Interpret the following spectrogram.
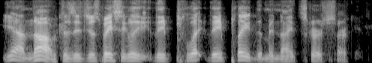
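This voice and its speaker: A man's voice: medium pitch, a little fast, no echo. A man hosting a casual online show, rambling and restarting as he tells stories. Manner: rambling, restarts often, storytelling. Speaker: host. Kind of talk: casual podcast chat.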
